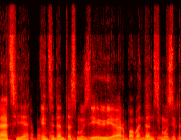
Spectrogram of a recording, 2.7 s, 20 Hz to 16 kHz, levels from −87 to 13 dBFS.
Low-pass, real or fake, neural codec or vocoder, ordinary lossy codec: 14.4 kHz; real; none; Opus, 16 kbps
